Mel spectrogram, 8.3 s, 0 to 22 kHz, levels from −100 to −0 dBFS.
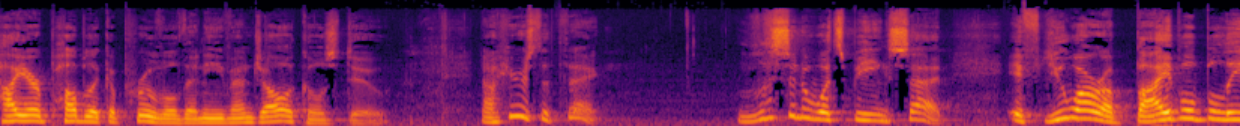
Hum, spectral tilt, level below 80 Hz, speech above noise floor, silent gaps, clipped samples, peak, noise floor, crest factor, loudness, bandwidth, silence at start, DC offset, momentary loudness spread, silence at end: none; -4.5 dB/octave; -58 dBFS; 32 dB; none; under 0.1%; -6 dBFS; -55 dBFS; 18 dB; -23 LUFS; over 20 kHz; 0 s; under 0.1%; 16 LU; 0 s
